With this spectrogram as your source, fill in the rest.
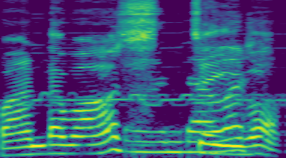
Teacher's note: పాండవాష్ అక్కడ మూసేయాలి. పాండవాష్ అన్నప్పుడు కొంచెం గాలి వెళ్తుంది నాలికకి అంగిలికి మధ్యలో. కొంచెం గాలి వెళ్ళనిచ్చి మూసేయాలి.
